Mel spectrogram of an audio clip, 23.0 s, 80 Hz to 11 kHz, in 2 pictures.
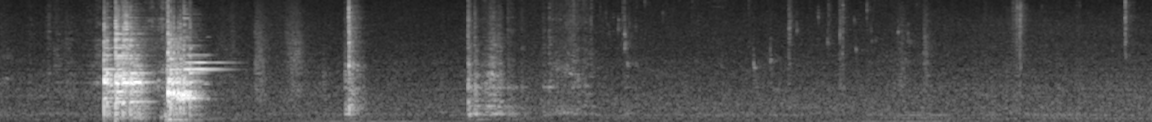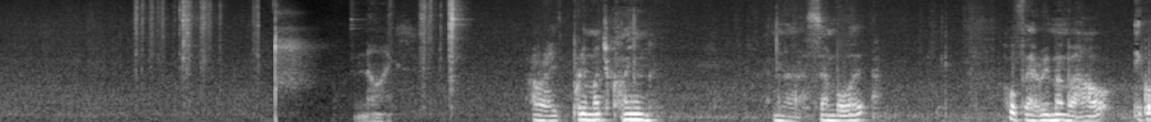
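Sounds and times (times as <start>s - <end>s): small ticks and drips: 6.1s - 9.5s
metal parts clattering: 12.9s - 13.8s
faint low hum: 14.9s - 23.0s.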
